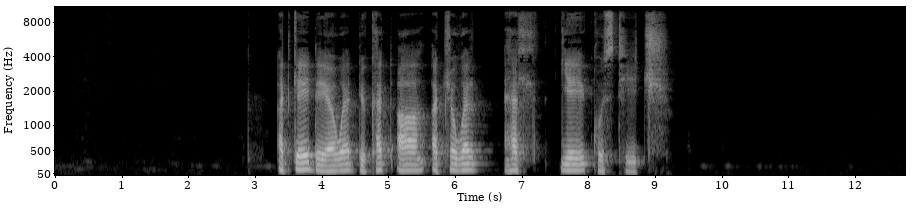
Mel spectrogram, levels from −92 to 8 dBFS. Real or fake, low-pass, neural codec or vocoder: real; 9.9 kHz; none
